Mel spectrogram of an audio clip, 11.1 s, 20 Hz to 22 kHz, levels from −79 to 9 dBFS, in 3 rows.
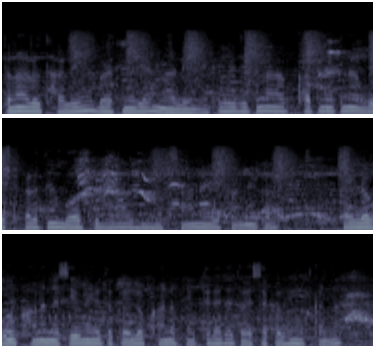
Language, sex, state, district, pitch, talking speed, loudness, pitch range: Hindi, male, Uttar Pradesh, Hamirpur, 135 Hz, 235 wpm, -37 LUFS, 130-140 Hz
